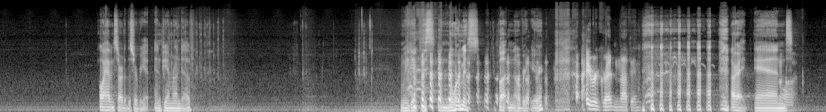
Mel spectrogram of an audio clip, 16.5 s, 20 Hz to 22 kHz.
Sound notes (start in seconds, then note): 8.1 laughter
